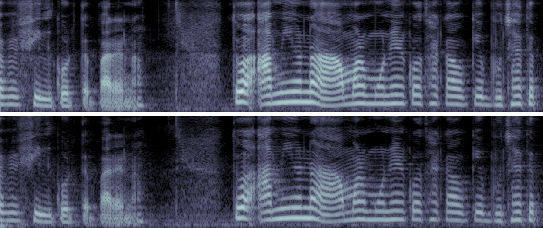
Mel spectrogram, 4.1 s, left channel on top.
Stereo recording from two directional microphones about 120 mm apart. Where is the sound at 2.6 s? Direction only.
15° left (ahead or behind).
